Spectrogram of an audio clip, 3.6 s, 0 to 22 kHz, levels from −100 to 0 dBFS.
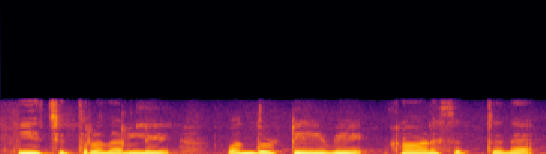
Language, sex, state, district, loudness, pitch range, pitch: Kannada, female, Karnataka, Koppal, -13 LUFS, 230-245 Hz, 240 Hz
